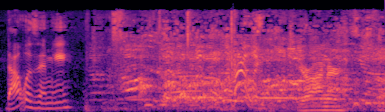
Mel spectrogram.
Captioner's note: laughter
